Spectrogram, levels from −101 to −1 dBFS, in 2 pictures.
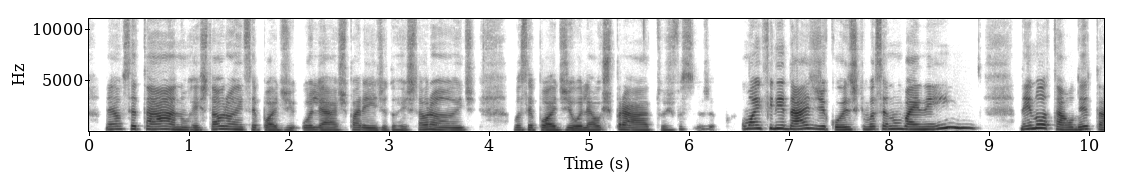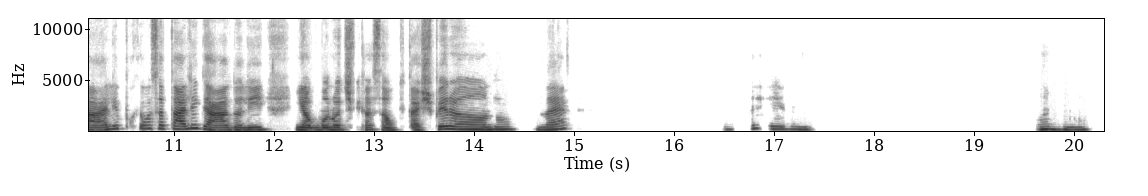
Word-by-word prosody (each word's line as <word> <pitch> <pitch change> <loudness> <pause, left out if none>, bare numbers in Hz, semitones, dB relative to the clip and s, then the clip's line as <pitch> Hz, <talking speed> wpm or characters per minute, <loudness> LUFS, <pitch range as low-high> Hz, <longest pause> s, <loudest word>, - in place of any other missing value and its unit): né. 245 +1 -2
Você 275 0 0
está 255 -1 +4
num 215 -1 0
restaurante 225 +5 0
você 205 - -4
pode 180 -1 -2
olhar 195 -2 +1
as 185 0 -6
paredes 185 -4 -2
do 180 - -7
restaurante 195 +1 -2 0.4
você 195 0 -3
pode 190 -1 +1
olhar 180 +1 +2
os 190 -1 -5
pratos, 180 -4 0
você 235 +1 -14
já 250 - -13 0.3
uma 310 +4 +2
infinidade 310 -2 +4
de 265 -1 +1
coisas 225 0 +1
que 235 - -10
você 255 +2 -1
não 275 +1 0
vai 240 -2 +5
nem 360 - +2 0.5
nem 280 +4 +2
notar 330 -11 +4
o - - -1
detalhe 225 +1 0
porque - - -12
você 315 0 -4
está 280 -4 +3
ligado 215 -9 +2
ali 205 +1 -1 0.3
em 210 - +1
alguma 200 0 +1
notificação 205 -2 -3
que 185 - -27
está 185 - -3
esperando, 230 0 0 0.2
né. 225 +7 -2 1.6
Hum, 225 0 -17 0.2
terrível. 245 -7 -9 2.2
Uhum. 215 -2 -3
225 Hz, 140 wpm, -27 LUFS, 195-260 Hz, 2.2 s, vai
